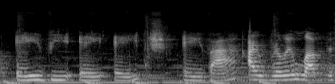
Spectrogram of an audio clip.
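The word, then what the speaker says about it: Avah: We have the timeless name Ava, spelled A-V-A-H, Ava.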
